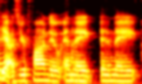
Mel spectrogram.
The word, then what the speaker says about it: whānau: So they take you in on as their whānau. Is that how you say it? Yes, you're whānau, and they call you auntie.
